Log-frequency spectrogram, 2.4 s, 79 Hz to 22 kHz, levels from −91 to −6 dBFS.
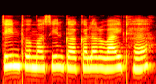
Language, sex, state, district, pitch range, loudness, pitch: Hindi, female, Jharkhand, Garhwa, 230-255 Hz, -15 LUFS, 240 Hz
